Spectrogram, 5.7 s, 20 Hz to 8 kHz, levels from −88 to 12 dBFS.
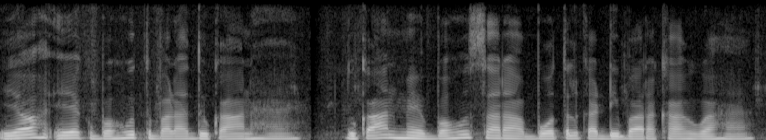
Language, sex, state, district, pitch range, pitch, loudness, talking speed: Hindi, male, Jharkhand, Palamu, 135-155 Hz, 140 Hz, -15 LUFS, 165 wpm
